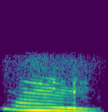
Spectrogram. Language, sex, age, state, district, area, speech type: Tamil, female, 60+, Tamil Nadu, Tiruvannamalai, rural, conversation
